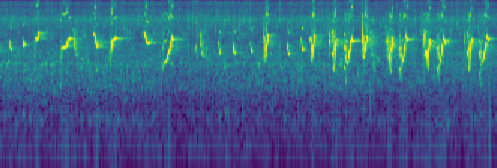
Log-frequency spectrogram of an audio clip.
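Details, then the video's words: Fantail in full, lively song by flowing water: a long run of crisp, high, downslurred and upswept chirps, spaced at first, then quickening into dense clusters, over a faint continuous trickle. "SUARA BURUNG SIKATAN KIPASS GACOR DENGAN SUARA AIR MENGALIR"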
